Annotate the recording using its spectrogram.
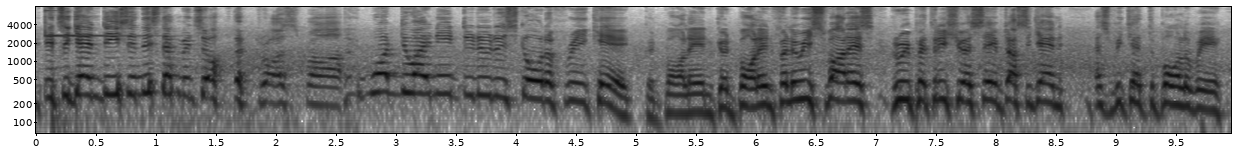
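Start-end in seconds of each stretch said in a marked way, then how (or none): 0.1-5.0 high-pitched, frustrated disbelief; exasperated outcry. Real, not acted. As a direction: cry out at another near miss. Second free kick hits crossbar.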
